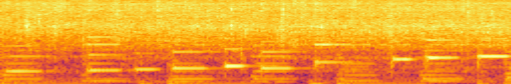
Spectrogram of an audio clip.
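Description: Potatoes and carrots cook in a pan for igado, giving a steady close-up sizzle while a melody with rising tones plays over it.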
